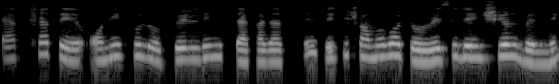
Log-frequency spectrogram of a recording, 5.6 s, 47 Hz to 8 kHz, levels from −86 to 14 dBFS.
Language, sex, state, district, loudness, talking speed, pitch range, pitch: Bengali, female, West Bengal, Kolkata, -31 LUFS, 105 wpm, 190-255 Hz, 230 Hz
